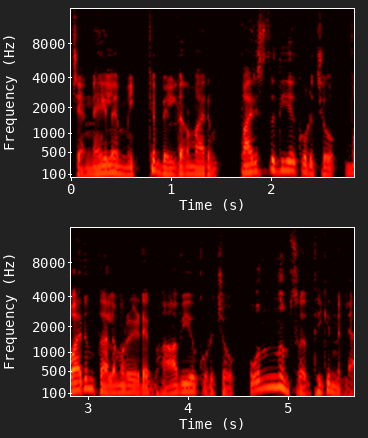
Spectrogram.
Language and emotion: Malayalam, disgusted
